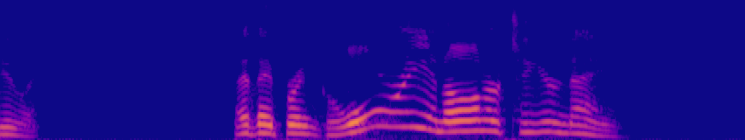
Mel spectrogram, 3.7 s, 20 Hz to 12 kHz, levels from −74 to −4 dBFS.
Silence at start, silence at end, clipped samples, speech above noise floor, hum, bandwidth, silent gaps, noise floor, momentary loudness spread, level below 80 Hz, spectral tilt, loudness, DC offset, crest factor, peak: 0 s; 0.65 s; under 0.1%; 41 dB; 60 Hz at -70 dBFS; 11.5 kHz; none; -77 dBFS; 13 LU; -70 dBFS; -6.5 dB/octave; -36 LUFS; under 0.1%; 18 dB; -20 dBFS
